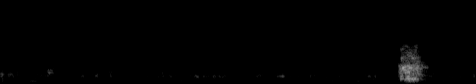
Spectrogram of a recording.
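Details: Six-week-old blenheim Cavalier King Charles Spaniel puppies, Roman and Blue, born November 14, 2022, in an indoor puppy pen: after four seconds of quiet room murmur, one short, sharp bark rings out.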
